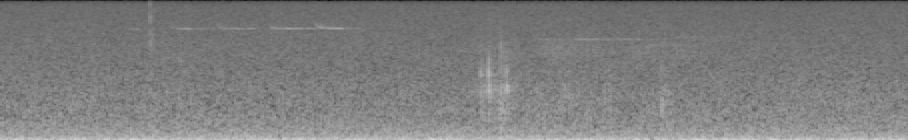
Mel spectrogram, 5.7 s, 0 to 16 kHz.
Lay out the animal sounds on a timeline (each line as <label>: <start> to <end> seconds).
Golden-crowned Kinglet (Regulus satrapa): 0.8 to 2.5 seconds
Black-throated Green Warbler (Setophaga virens): 3.1 to 4.7 seconds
